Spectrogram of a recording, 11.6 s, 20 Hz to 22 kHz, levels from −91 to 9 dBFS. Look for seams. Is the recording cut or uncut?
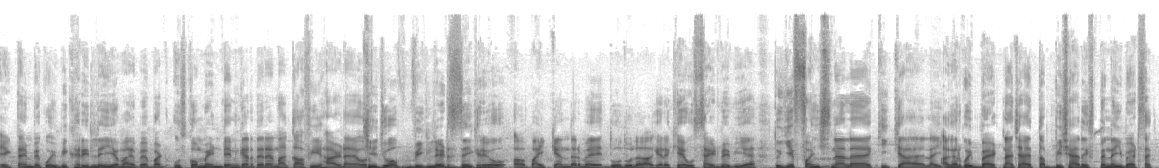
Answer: cut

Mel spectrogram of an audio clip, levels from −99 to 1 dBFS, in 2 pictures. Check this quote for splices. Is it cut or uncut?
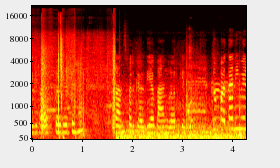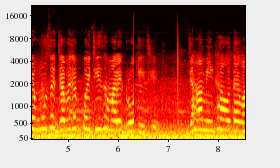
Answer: cut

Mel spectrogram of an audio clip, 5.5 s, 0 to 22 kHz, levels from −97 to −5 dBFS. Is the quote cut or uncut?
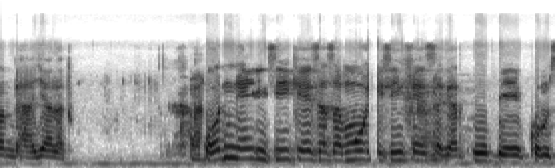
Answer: uncut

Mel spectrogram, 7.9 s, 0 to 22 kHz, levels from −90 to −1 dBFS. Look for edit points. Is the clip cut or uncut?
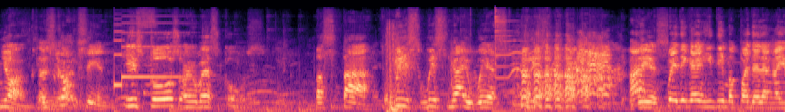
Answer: cut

